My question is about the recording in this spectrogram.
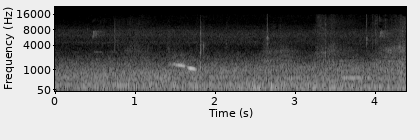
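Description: Steady outdoor background noise with a few light clicks and one short, falling chirp about one and a half seconds in.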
